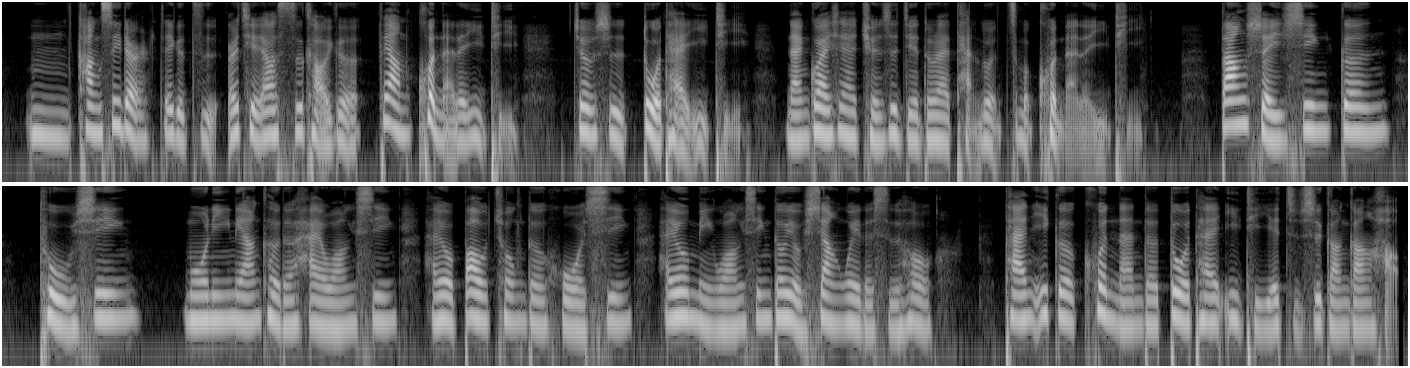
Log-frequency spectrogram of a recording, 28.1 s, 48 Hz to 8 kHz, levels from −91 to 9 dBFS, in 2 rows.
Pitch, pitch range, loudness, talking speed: 175 Hz, 155-190 Hz, -23 LUFS, 210 characters per minute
